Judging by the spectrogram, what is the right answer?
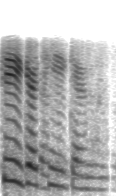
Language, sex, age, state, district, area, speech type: Dogri, female, 18-30, Jammu and Kashmir, Samba, urban, conversation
